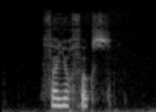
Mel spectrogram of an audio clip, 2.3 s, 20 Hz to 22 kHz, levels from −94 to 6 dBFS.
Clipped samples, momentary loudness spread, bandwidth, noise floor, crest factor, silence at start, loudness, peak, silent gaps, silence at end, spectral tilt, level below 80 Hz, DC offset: under 0.1%; 9 LU; 13.5 kHz; -65 dBFS; 18 dB; 0.75 s; -27 LUFS; -12 dBFS; none; 0.75 s; -4.5 dB/octave; -62 dBFS; under 0.1%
